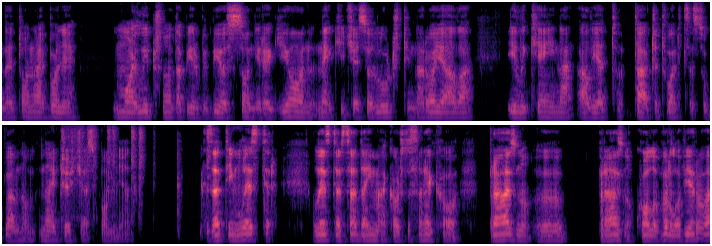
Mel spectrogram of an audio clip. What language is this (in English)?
Croatian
